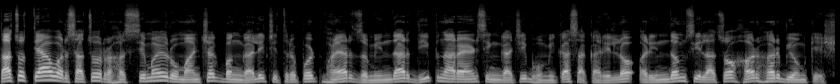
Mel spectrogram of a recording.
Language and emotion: Goan Konkani, neutral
